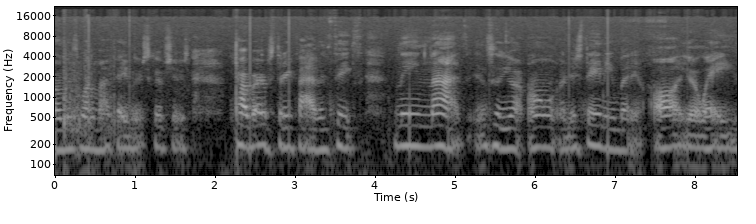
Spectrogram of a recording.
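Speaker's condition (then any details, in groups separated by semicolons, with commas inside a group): Cerebral palsy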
